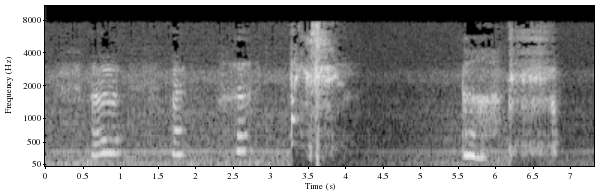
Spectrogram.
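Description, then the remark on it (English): A series of loud sneezes, with short wheezy inhales building up between them, and a couple more bursts near the end. “No more sneezes, please.”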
